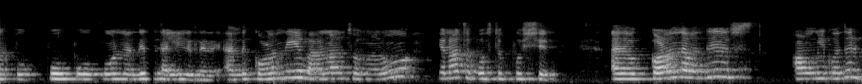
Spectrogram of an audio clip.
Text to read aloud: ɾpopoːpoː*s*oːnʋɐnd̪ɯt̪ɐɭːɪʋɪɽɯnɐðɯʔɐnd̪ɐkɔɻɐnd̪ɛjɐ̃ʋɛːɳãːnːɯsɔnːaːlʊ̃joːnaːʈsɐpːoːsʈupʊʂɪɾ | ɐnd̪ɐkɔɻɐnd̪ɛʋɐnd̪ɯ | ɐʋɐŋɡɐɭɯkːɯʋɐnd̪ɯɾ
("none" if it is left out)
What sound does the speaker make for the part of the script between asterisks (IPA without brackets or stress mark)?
f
